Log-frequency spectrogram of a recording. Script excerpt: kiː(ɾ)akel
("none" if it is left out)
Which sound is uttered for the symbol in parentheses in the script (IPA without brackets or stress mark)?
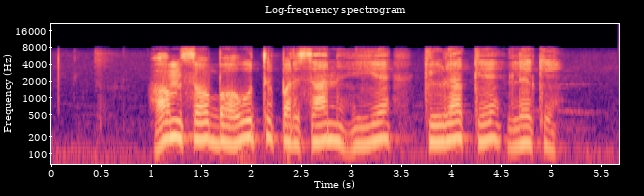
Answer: ɽ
